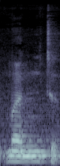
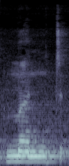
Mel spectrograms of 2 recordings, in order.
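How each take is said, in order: Both takes have the same delivery.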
